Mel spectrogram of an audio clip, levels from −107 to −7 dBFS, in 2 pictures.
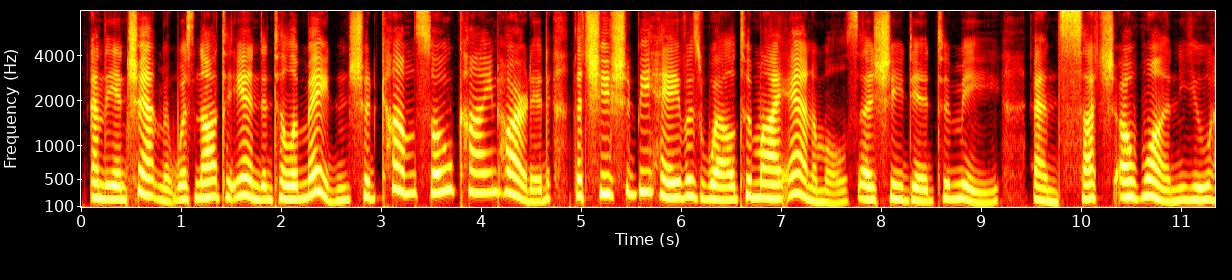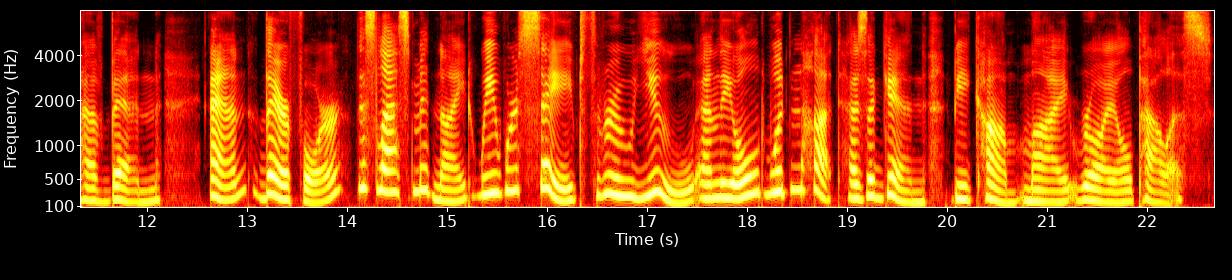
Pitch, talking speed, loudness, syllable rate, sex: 220 Hz, 150 wpm, -18 LUFS, 3.8 syllables/s, female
